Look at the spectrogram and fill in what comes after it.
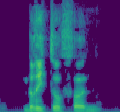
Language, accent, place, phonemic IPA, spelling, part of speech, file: French, France, Lyon, /bʁi.tɔ.fɔn/, brittophone, adjective / noun, LL-Q150 (fra)-brittophone.wav
- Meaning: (adjective) Breton-speaking; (noun) Breton speaker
